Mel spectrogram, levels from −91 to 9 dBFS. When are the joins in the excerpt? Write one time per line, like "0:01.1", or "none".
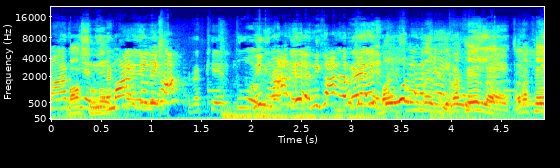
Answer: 0:04.0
